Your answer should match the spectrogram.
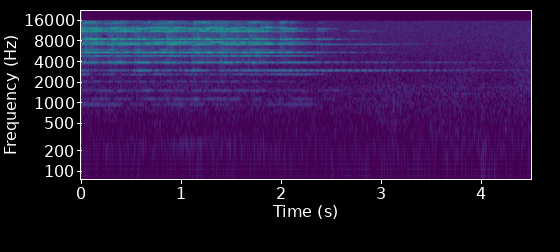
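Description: Set of altar bells rung at the benediction with the monstrance: a cluster of high, bright ringing tones that fades away about two seconds in.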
